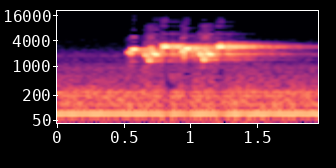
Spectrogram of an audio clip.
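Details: Tame bulbul singing to help other bulbuls learn: one short, rich phrase of bubbly warbled notes that ends in a fading whistled tail, with a low hum behind.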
